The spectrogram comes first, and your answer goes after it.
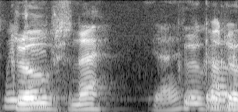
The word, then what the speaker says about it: Grosvenor: and we're at the Governor- Grosvenor Ballroom. We are. And Got if it you right. Yeah, it's We did. Grosvenor.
